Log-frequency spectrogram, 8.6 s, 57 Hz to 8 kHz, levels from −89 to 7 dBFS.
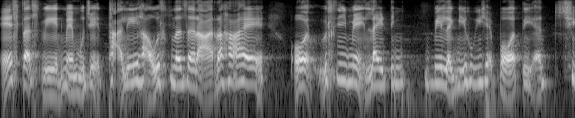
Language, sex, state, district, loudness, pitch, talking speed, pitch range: Hindi, female, Rajasthan, Jaipur, -15 LUFS, 250 Hz, 140 wpm, 230-305 Hz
